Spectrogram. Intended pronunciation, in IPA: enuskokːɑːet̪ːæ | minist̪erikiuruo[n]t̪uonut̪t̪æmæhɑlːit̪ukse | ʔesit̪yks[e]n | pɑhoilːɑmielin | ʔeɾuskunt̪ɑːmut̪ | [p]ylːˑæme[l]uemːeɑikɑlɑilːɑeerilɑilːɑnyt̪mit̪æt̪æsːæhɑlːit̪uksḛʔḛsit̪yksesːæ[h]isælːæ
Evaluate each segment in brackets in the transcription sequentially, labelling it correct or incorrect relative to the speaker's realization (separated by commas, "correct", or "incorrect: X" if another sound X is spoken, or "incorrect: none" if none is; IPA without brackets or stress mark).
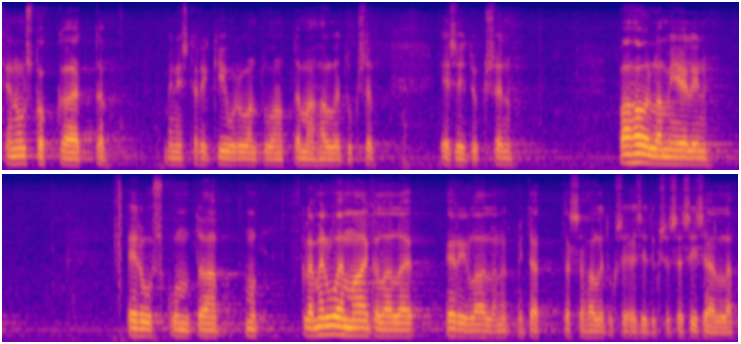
correct, correct, incorrect: k, correct, incorrect: s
